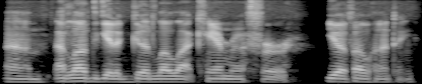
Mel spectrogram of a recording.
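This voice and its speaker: A man with a fairly low voice talks casually over his own vlog footage. He rambles and halts, thinking aloud as he goes. The recording is dry, with very little room sound. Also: flat delivery, normal speed, dry recording. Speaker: paranormal investigation vlogger.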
